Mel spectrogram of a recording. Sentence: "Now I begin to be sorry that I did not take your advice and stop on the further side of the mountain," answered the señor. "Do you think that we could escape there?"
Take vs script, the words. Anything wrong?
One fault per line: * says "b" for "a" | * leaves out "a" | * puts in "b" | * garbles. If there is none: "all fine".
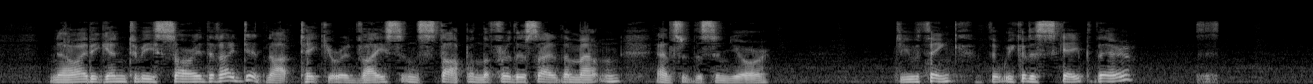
all fine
